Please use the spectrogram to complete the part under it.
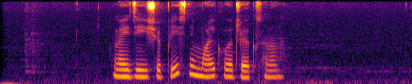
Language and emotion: Russian, neutral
